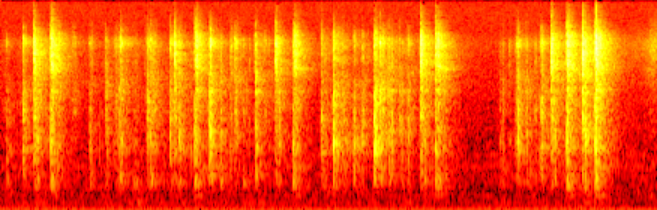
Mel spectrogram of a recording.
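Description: Rapid, uneven typing on a French computer keyboard, crisp close key clicks coming in bursts with short pauses, no voices.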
